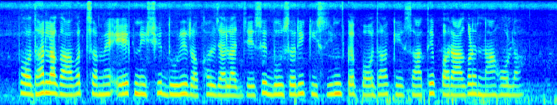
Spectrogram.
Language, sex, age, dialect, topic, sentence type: Bhojpuri, female, 18-24, Western, agriculture, statement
